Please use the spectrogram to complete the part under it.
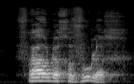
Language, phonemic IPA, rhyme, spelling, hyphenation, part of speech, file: Dutch, /ˌfrɑu̯.də.ɣəˈvu.ləx/, -uləx, fraudegevoelig, frau‧de‧ge‧voe‧lig, adjective, Nl-fraudegevoelig.ogg
- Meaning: susceptible to fraud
